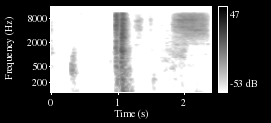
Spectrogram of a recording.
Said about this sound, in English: Just had to close my door.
